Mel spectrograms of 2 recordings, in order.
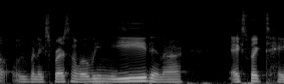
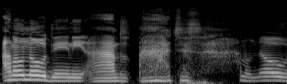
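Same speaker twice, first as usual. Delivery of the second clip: unsure, undecided, noncommittal, hedging voice; 4 semitones higher, 4 dB louder than usual. Retelling a FaceTime call from Taylor: imitating Taylor. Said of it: "that's how she be".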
